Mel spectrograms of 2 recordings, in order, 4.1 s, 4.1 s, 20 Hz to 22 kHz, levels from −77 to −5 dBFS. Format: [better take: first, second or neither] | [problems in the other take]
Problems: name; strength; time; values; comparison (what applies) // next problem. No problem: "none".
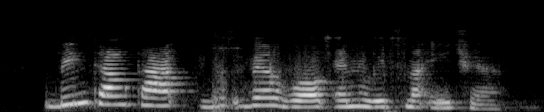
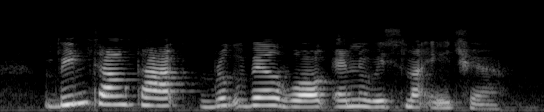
second | noise reduction (neural separator model SepFormer DNS4)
